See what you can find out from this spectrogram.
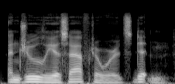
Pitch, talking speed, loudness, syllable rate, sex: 100 Hz, 135 wpm, -15 LUFS, 4.4 syllables/s, male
